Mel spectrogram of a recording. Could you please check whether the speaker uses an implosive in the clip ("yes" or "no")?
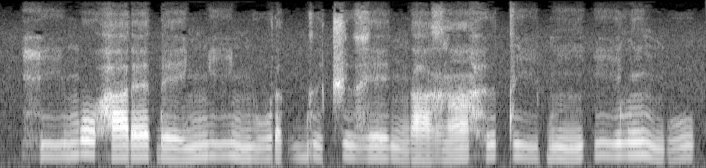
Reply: yes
